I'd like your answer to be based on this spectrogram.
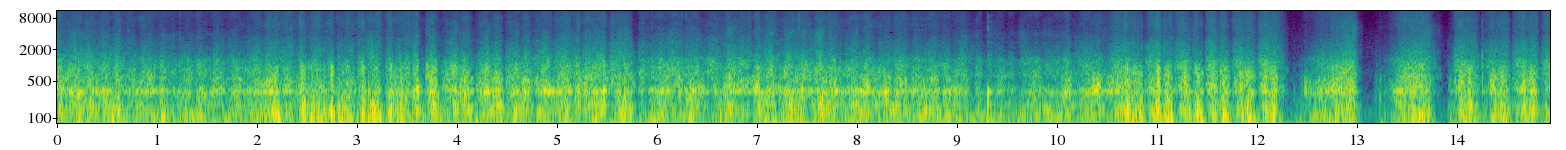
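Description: Short nails on both hands scratch and rub the black foam windscreen of a desk microphone, producing a dense, close, low-heavy crackling rumble with a faint steady hum. The scratching runs continuously, then briefly drops out and resumes a few times near the end.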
